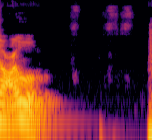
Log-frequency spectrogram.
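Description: A man's voice drawing out a syllable for the first half second, then faint short squeaks of a marker writing on a whiteboard.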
